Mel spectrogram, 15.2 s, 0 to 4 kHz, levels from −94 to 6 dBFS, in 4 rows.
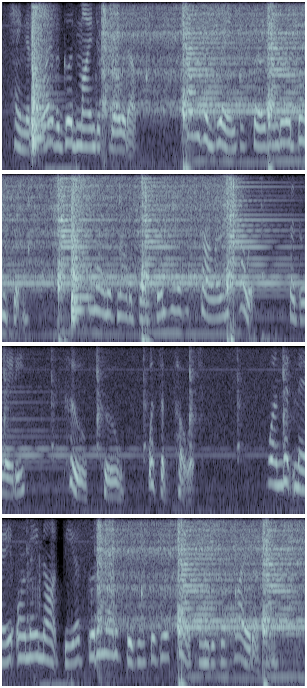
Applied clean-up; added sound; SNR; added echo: none; Snare drum + Clock; -3 dB; none.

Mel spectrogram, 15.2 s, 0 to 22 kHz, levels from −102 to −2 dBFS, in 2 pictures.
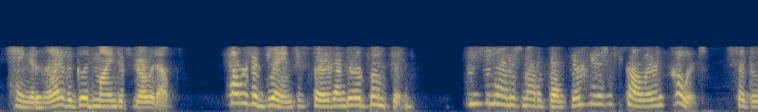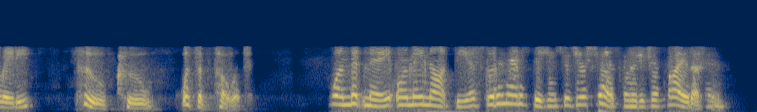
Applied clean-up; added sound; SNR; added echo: neural mask model Resemble Enhance denoiser.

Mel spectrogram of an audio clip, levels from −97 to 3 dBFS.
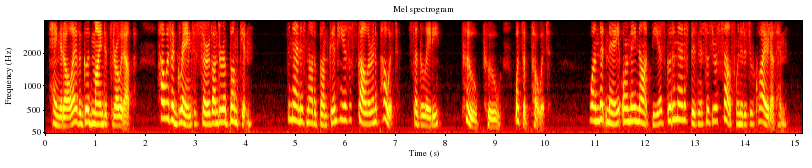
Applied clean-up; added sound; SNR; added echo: none; none; none; none.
